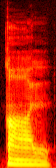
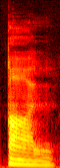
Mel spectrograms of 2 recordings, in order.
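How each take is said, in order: First: The word starts with a deep q sound. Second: The same.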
